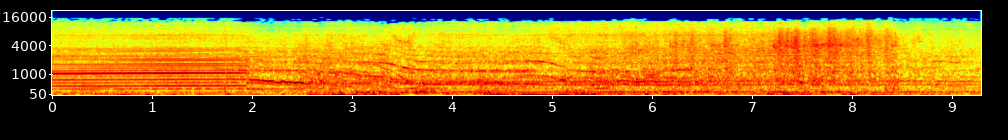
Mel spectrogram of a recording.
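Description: Formula One McLaren-Mercedes V10 engine heard onboard at steady high revs, then falling in pitch in steps from about two seconds in as the front-right suspension breaks and the car slides off the track, with a rising hiss of skidding tyres.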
